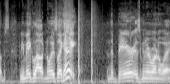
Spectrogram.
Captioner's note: whacks item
